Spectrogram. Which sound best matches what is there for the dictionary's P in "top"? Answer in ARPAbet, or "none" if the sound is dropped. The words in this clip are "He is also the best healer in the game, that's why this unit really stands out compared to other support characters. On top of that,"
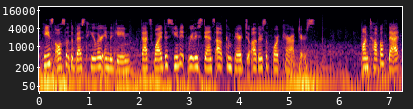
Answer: P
